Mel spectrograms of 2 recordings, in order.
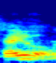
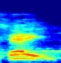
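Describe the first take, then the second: First: The syllable ends with an added 'o' vowel. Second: The syllable ends cleanly with no added vowel. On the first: The speaker calls it wrong. "শাইও শাইও বলা যাবে না।" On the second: The speaker calls it right. "সবাই বলেন শাই।"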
